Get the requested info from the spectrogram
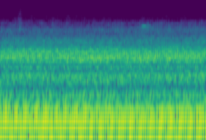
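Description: A steady low mechanical hum, as of an engine idling, holding an even level throughout.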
